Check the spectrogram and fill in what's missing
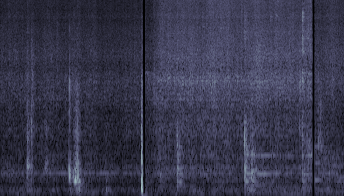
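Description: Onions frying in oil with salt in a pan, a steady close sizzle broken by a few scraping stirs, with no talking.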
